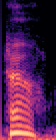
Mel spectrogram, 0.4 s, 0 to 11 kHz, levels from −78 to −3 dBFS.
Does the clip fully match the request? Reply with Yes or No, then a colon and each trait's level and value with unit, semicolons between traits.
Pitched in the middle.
Yes: medium, 145 Hz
